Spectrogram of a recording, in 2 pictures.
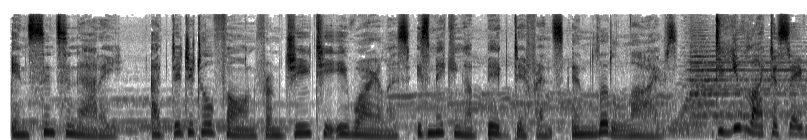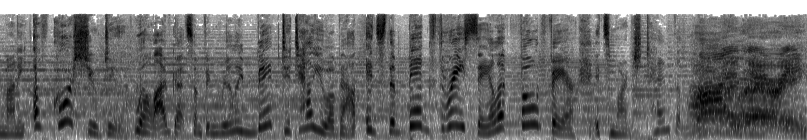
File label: English, females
